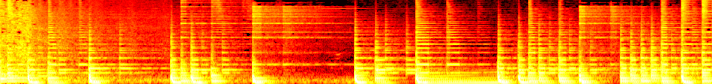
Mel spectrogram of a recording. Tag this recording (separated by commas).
Synthesizer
